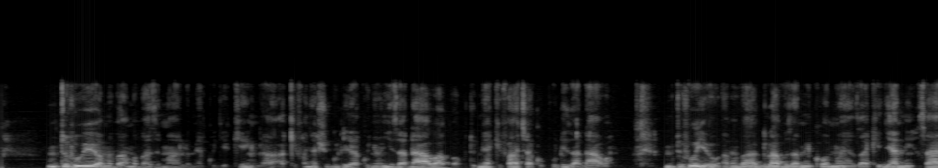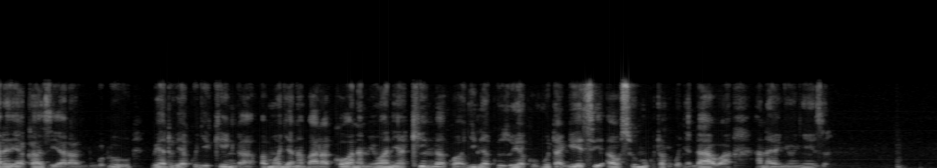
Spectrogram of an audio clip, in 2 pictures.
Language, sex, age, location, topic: Swahili, male, 25-35, Nakuru, health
